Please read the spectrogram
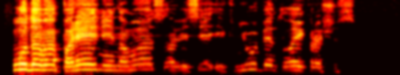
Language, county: Lithuanian, Vilnius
